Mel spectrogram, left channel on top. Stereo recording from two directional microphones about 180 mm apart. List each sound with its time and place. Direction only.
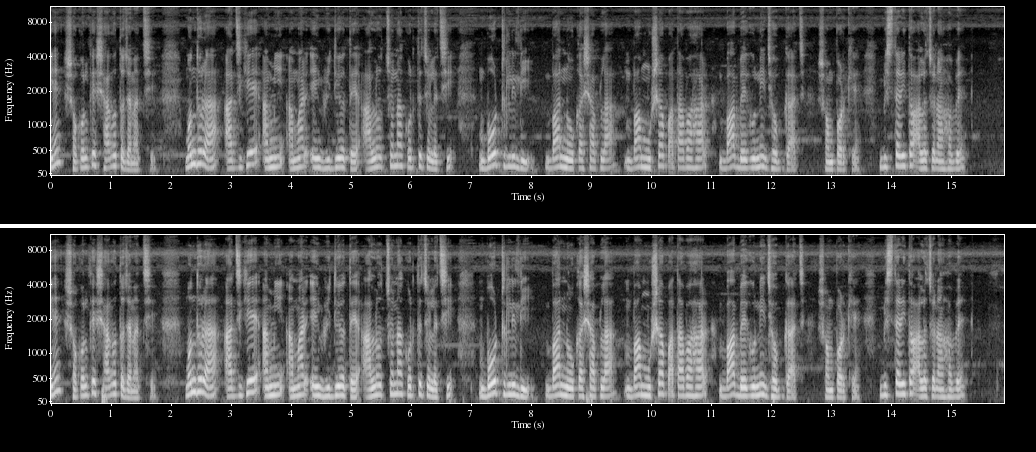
0.0 s speech: 10° right (ahead or behind)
